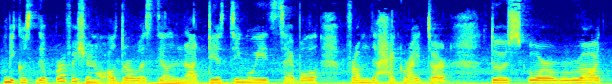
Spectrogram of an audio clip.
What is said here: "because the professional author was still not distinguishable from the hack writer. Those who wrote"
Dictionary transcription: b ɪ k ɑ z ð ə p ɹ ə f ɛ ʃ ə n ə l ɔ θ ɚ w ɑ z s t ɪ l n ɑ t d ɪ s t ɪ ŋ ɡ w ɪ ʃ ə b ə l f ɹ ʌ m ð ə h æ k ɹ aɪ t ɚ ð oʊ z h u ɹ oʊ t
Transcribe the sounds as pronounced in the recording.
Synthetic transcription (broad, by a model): b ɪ k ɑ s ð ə p ɹ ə f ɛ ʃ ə n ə l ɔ t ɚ w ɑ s t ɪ l n ɑ t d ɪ s t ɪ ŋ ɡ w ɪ s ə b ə l f ɹ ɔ m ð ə h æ k ɹ aɪ t ɚ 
